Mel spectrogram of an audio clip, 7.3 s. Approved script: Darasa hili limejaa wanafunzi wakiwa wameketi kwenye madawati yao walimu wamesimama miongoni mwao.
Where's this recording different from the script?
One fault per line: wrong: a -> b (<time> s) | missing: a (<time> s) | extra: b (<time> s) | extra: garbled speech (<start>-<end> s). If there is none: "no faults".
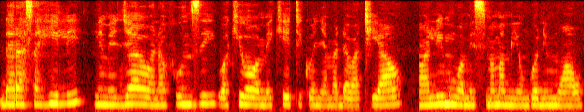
no faults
